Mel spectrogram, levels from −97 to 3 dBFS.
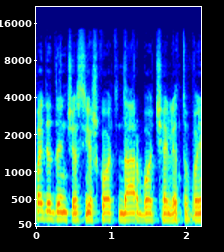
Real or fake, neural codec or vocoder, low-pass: fake; vocoder, 44.1 kHz, 128 mel bands every 256 samples, BigVGAN v2; 14.4 kHz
